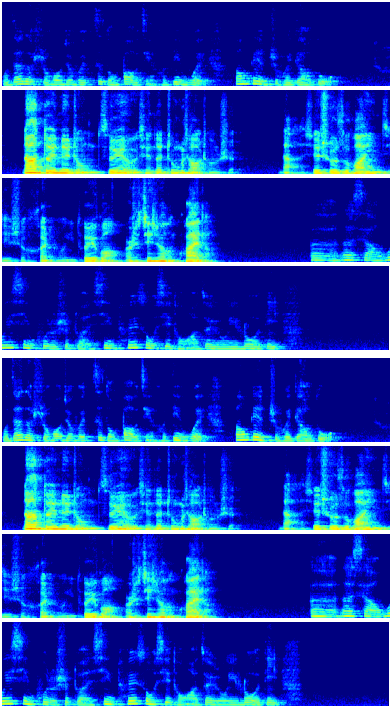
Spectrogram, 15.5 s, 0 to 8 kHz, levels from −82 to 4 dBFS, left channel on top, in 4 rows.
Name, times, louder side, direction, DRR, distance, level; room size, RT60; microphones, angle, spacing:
voice 1, 0.0-2.0 2.3-3.3 10.8-14.7, right 3 dB, 90° right, 1.0 m, -38 dB
voice 2, 4.1-6.1 6.7-9.8, equal, 10° left, 1.1 m, -28 dB
12.0 x 6.4 x 2.4 m
head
